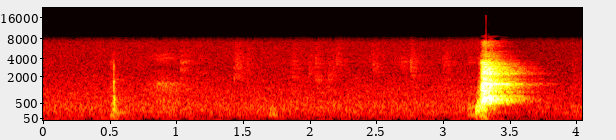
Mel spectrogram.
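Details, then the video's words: Playful Bedlington Terriers Freddie, 7 months, and Lottie, 10 months, romping together; faint taps and snuffles, then one loud abrupt bark near the end. "Freddie & Lottie the Bedlington Terriers making strange noises whilst playing!"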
